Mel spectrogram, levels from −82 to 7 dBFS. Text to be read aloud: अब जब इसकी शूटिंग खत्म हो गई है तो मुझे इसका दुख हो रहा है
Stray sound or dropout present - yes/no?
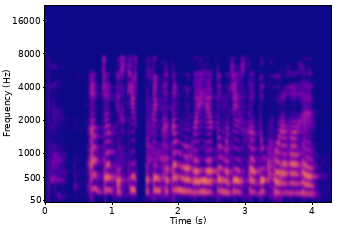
yes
